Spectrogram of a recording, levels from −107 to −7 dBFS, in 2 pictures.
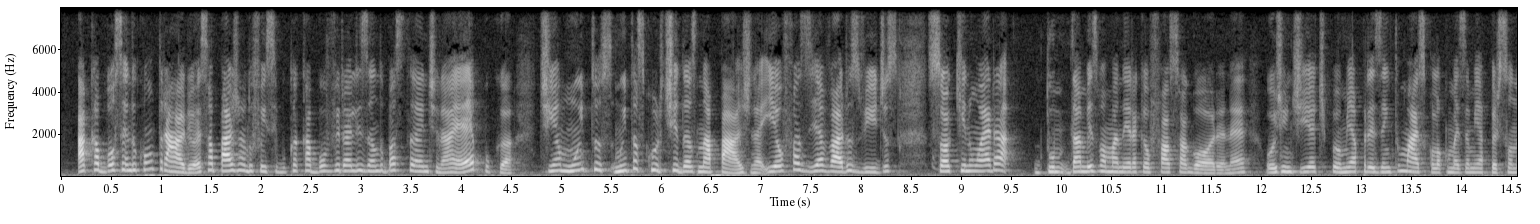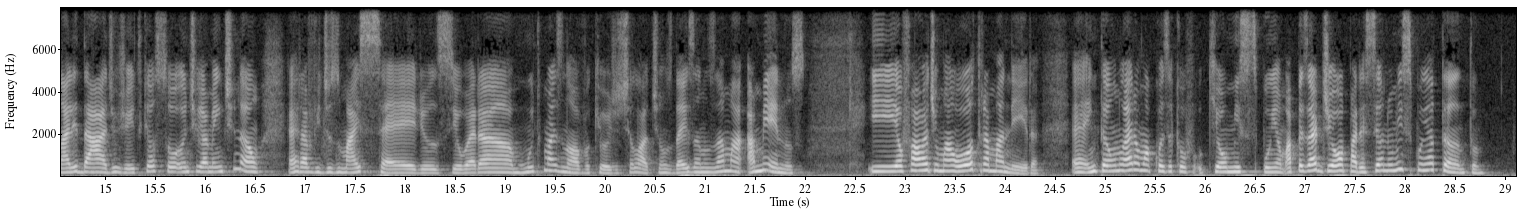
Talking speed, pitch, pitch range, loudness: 220 wpm, 225 Hz, 200-260 Hz, -27 LUFS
